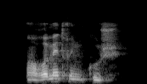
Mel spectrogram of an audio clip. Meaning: to bring something up once more; to go one step further; to overdo it, to lay it on thick; to add insult to injury, to make things even worse
- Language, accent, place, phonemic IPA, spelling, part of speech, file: French, France, Lyon, /ɑ̃ ʁ(ə).mɛtʁ yn kuʃ/, en remettre une couche, verb, LL-Q150 (fra)-en remettre une couche.wav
